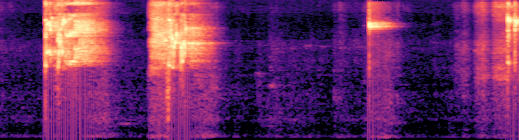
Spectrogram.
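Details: Ngekek long chatter of a lovebird, used as master song for training contest birds: two dense, rasping high bursts close together, then a shorter whistled note and a final rising burst.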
